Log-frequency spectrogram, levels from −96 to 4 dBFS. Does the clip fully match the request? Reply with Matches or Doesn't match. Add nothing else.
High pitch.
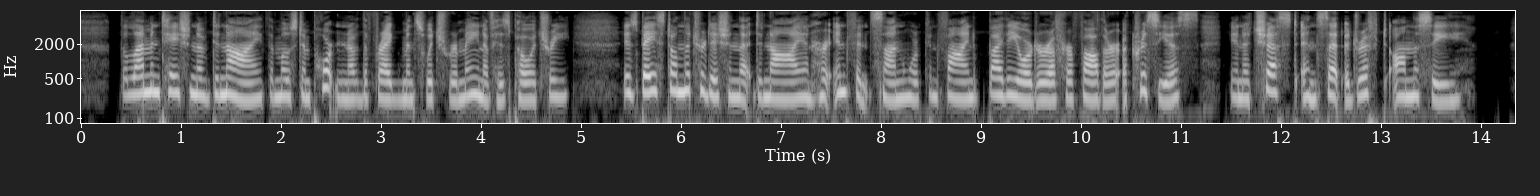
Matches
